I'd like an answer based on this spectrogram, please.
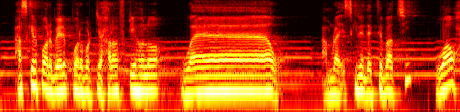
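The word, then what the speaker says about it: واو: দুই ঠোঁট গোল করে মাঝখানে ফাঁক রেখে হরফটি উচ্চারণ করতে হবে।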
